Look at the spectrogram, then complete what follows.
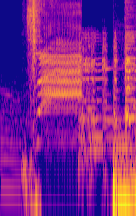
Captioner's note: slash sound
